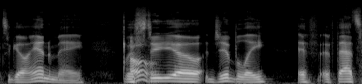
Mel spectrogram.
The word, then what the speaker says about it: Ghibli: I think in Japanese it's like Ghibli. I think it's something like that, so that's why I pronounce it Ghibli.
